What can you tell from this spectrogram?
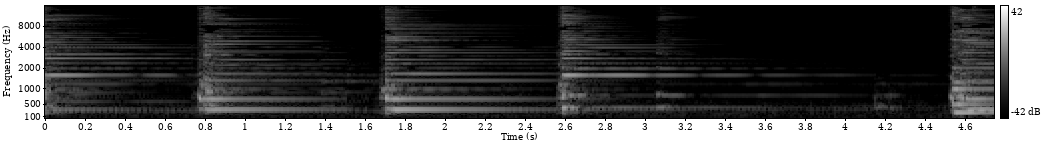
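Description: Gold Tone banjo played clawhammer style, picked slowly one note at a time: three notes about a second apart, each ringing and fading, then a louder, lower note near the end.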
